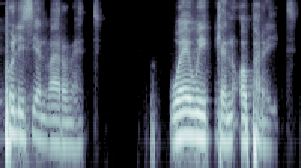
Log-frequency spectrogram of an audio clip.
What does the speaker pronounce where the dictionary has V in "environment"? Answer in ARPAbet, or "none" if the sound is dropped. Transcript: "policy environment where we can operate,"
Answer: V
